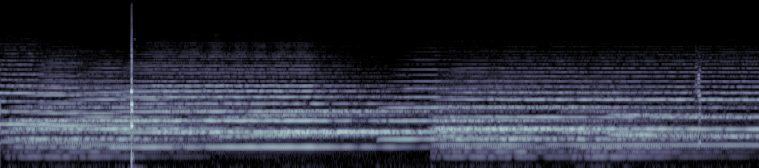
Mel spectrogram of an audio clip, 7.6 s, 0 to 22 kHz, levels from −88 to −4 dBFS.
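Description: At 1.30 s the music breaks into a short, loud chirp lasting to 1.34 s. This is a corrupt frame decoded: damaged bits were played anyway. A quieter blip follows at 6.95 to 7.00 s, roughly 15 dB lower, misplacing energy in frequency.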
